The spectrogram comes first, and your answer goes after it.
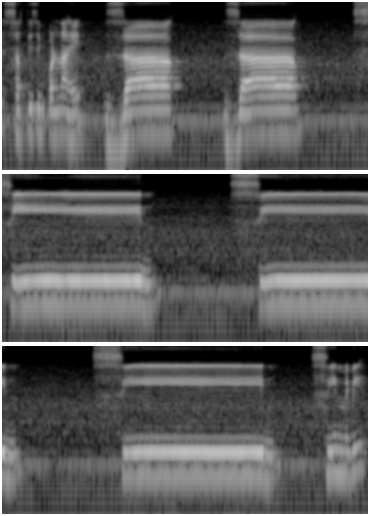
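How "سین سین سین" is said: سین stretched very long with a hissing s; سین with a long sharp hiss; whistling s. Shown as a demonstration. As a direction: let سین whistle, drawn out. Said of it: "سیٹی کی آواز پائی جائے گی".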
